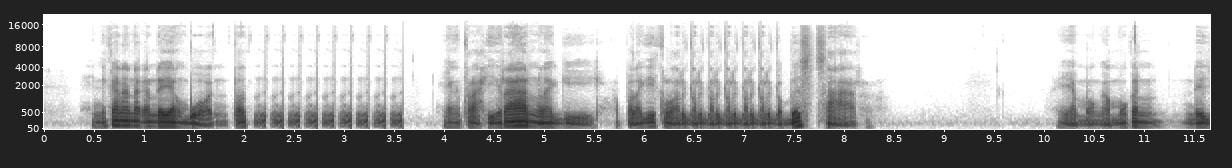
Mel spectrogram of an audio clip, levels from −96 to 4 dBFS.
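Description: Right at 1.09 to 1.15 s, just before "yang bontot", there's a short concealed packet loss. About 40 ms of the speech never made it to the decoder in time, so the receiver papered over the hole by extending what it had last heard, then cross-faded back into the real signal. You get a quick smear or wobble there.

Then from 2.22 to 3.58 s, straight after "yang bontot", comes a system hang loop. The machine or driver stalled while the audio hardware kept cycling the same chunk of its ring buffer, so one 170.67 ms slice repeats eight times at about 5.86 Hz. That chunk length fits an 8192-sample buffer. Roughly a second and a half of real audio is lost behind it. The same hang loop returns at 6.49 to 7.34 s, the identical 170.67 ms slice repeating five times, swallowing around a second of material.

Finally, at 7.63 to 7.75 s there's a burst of packet loss, about 100 ms missing with 94 ms of it filled in. 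The concealment keeps the last sound going and fades it as the gap stretches on, so you hear a held, dying buzz or hiss. Then the speech picks up further along with that stretch cut out.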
